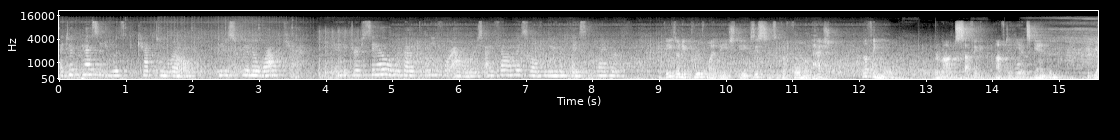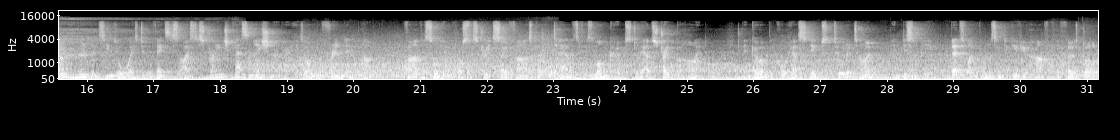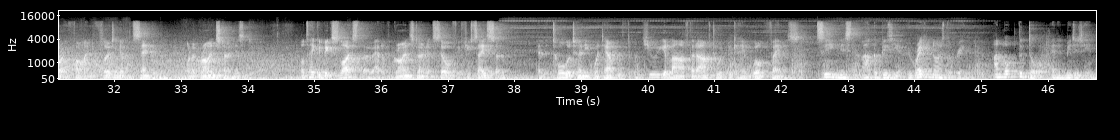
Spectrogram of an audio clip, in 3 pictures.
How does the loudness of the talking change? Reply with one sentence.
The loudness of the talking stays about the same.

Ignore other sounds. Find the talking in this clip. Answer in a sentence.
The talking can be heard from 0.0 to 46.6 s.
